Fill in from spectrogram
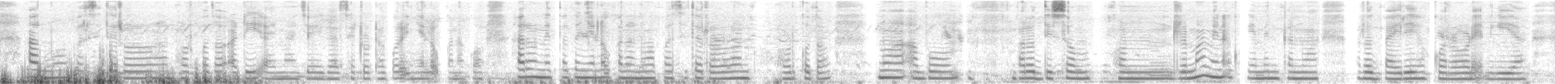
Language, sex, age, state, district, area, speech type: Santali, female, 18-30, West Bengal, Jhargram, rural, spontaneous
